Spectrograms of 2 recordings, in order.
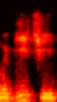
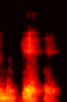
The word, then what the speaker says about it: McGahey: McGahey's ancient history, which everybody called McGeechee because that's the way it's spelled, but it's a good Scottish name. And despite the fact that it looks like McGeechee, it's actually McGahey.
